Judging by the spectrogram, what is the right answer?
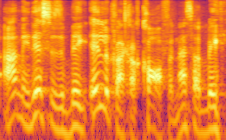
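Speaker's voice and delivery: ordinary delivery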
